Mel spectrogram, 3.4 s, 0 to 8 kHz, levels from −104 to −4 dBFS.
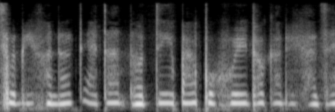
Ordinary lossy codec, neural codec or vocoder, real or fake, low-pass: MP3, 48 kbps; codec, 16 kHz in and 24 kHz out, 0.9 kbps, LongCat-Audio-Codec, four codebook decoder; fake; 7.2 kHz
